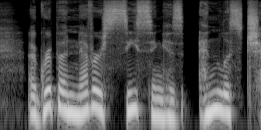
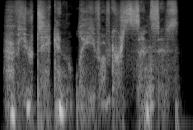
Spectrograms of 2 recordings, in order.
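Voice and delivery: urgent whisper under breath; hissed whisper; 2 semitones higher, 11 dB quieter than usual. A narrator's reading. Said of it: "Lydia hissed under her breath".

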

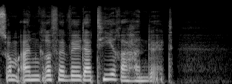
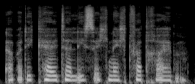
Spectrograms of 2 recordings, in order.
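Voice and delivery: ordinary delivery, nothing marked

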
